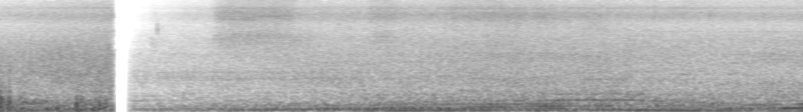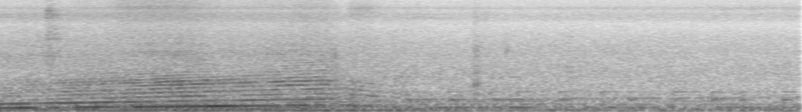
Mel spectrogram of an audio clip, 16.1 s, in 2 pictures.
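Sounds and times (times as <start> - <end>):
wind on microphone: 0.0 - 1.2
city traffic rumble: 0.0 - 16.0
car engine accelerating: 3.3 - 16.0.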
